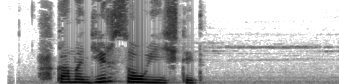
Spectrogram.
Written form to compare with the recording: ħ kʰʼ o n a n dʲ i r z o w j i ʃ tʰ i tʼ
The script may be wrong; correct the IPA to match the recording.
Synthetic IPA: ħ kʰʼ o m a n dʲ i r s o w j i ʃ tʰ i tʼ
